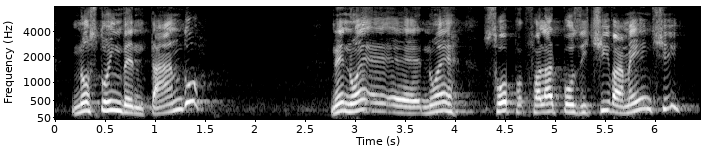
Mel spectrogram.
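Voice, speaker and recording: A man speaks with a non-native accent. Noticeable background noise runs through the clip. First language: not Portuguese (speaking Portuguese). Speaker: preacher. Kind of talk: sermon. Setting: church service streamed online. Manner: halting, self-correcting.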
